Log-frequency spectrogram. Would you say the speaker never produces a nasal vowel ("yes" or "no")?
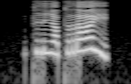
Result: yes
